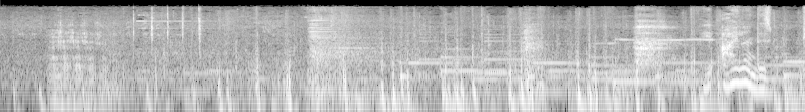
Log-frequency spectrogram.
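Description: A horse ridden at pace in an action video game on a Greek island, clip-clop hoofbeats and a whinny running under steady talk and game sounds throughout.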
